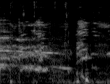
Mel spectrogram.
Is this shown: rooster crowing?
yes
